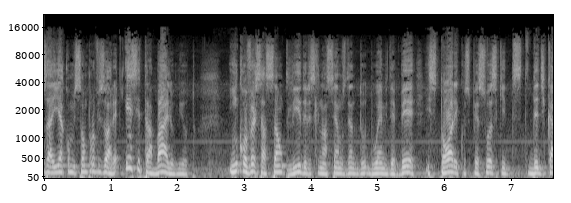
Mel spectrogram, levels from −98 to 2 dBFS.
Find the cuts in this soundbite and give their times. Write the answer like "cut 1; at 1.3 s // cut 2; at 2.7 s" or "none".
cut 1; at 3.6 s

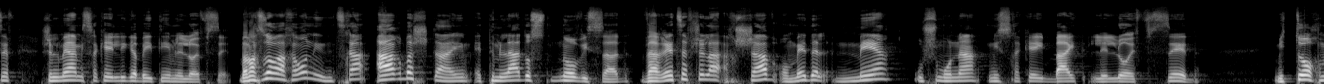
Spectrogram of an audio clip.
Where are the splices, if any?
cut 1; at 2.3 s // cut 2; at 3.7 s // cut 3; at 6.3 s

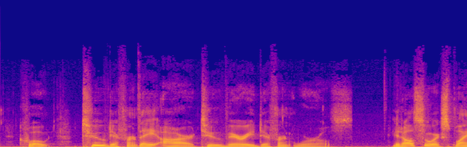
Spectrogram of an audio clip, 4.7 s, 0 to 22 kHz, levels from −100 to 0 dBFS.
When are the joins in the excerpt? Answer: cut 1; at 1.1 s // cut 2; at 1.4 s

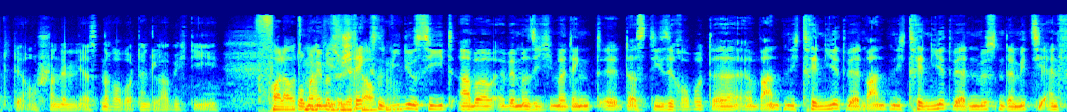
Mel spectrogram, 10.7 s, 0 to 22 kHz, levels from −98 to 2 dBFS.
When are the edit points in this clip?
cut 1; at 8.6 s

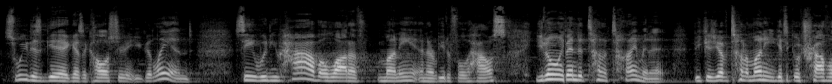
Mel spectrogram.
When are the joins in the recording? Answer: cut 1; at 4.4 s // cut 2; at 5.6 s

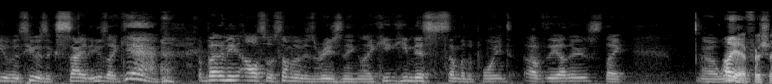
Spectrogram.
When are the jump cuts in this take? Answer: none

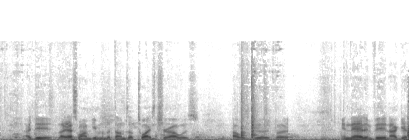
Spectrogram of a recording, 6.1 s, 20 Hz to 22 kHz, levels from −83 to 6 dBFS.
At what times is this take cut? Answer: cut 1; at 2.3 s // cut 2; at 5.1 s

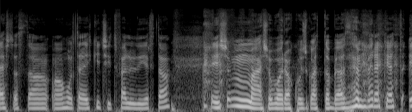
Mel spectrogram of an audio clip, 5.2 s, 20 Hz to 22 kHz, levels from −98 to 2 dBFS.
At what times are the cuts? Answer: none

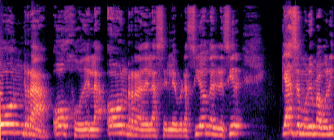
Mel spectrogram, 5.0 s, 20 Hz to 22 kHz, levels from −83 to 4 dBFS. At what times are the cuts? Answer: none

